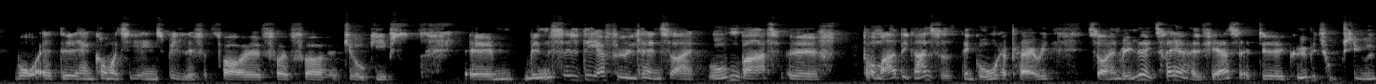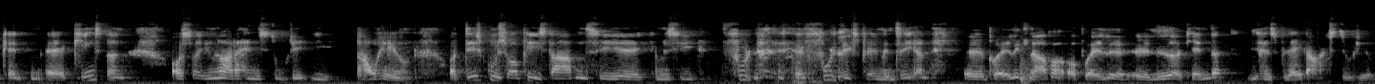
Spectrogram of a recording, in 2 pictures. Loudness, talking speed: -25 LUFS, 180 wpm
